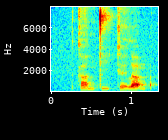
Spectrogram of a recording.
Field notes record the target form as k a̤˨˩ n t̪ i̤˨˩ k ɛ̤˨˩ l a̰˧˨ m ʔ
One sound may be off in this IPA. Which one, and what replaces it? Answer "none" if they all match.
none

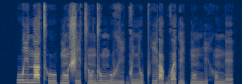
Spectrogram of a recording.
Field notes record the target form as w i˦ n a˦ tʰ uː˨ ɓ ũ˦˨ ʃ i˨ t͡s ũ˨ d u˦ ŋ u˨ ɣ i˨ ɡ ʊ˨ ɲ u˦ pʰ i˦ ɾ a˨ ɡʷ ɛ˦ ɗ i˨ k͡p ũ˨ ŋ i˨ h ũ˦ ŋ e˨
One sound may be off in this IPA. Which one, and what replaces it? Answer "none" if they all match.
none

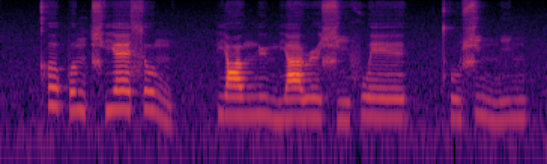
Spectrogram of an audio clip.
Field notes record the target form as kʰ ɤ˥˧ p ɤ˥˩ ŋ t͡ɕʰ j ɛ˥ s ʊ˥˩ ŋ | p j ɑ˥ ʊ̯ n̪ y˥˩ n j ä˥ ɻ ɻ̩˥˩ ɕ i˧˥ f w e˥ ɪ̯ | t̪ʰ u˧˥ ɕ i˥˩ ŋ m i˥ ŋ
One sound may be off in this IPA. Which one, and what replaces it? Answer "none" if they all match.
n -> m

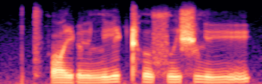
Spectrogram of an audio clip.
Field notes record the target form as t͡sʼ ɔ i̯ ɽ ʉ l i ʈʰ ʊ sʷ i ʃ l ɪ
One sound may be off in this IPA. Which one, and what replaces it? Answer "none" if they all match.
ɪ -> y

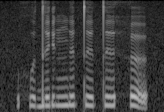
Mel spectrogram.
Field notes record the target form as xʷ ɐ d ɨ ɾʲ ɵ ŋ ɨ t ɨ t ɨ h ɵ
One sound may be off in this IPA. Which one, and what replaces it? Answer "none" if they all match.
none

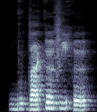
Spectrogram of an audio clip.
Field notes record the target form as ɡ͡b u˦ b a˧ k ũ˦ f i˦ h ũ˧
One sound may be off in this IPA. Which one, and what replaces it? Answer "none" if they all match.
a˧ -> a˦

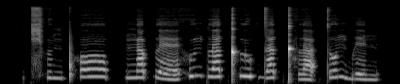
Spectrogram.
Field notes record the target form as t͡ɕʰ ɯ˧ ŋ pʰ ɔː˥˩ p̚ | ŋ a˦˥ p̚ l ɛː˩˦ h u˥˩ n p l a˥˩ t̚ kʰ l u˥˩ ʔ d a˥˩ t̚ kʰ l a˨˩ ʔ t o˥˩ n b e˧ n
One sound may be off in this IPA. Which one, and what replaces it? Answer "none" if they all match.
none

